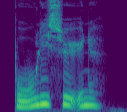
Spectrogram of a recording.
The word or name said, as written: boligsøgende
